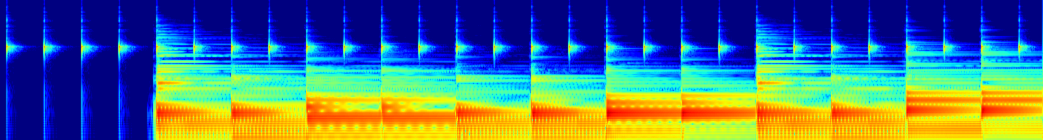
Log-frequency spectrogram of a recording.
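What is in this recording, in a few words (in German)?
D Dur Pentatonik Übung, bass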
